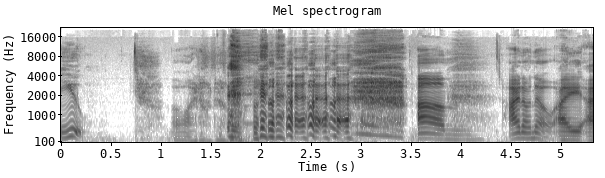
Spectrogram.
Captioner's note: laughs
